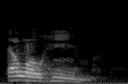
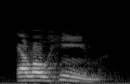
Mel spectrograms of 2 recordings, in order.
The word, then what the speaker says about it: Elohim: First of all, there is the name Elohim. Rhymes with team. Elohim.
